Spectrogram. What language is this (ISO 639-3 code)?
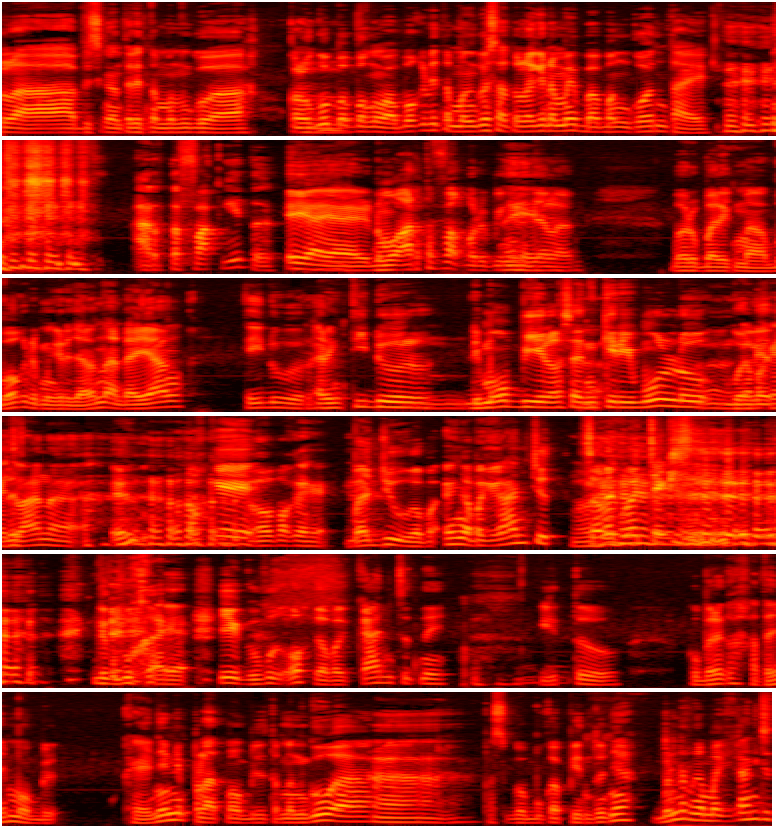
ind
